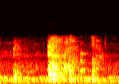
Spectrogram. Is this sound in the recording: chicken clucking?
no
